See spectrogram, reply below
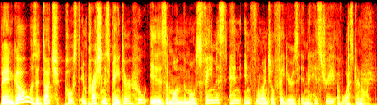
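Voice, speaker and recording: Presenting a history tale on a comedy podcast he co-hosts, this American man sounds very animated, moving at a moderate pace with hardly any pauses. His mid-range voice has a slight mellowness, and he hams it up with playful, jokey asides.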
